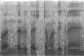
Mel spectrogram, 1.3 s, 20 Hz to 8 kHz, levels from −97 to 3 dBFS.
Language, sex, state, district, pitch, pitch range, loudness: Hindi, male, Chhattisgarh, Bastar, 105 Hz, 105-110 Hz, -18 LUFS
